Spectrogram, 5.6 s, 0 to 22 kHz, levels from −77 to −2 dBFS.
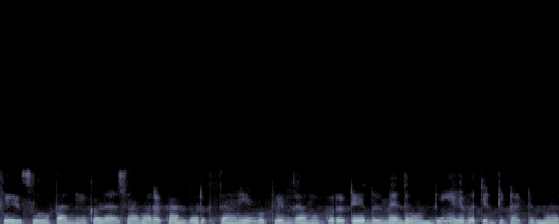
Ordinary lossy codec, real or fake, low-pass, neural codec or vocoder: none; fake; 5.4 kHz; codec, 44.1 kHz, 2.6 kbps, DAC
